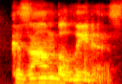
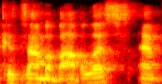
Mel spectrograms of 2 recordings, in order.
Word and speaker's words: Kazambalides: Kazambalides, that's how you say it. Kazambalides. Yeah, we all said Kazambabopoulos at first, or Cosmopolitus. Not correct.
